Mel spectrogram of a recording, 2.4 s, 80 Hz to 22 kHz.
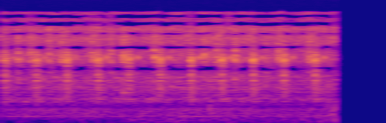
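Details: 1980 Mercedes 300SD diesel after valve adjustment: sharp, regular knocks about five per second over the idle; the adjustment did not change the knock, cause unresolved.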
